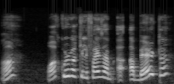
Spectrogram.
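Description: A man's voice: extremely high pitch, big pitch swings, fairly quick. A man with a Brazilian Portuguese accent in casual gaming chat, playful and exclamatory, thinking aloud as he crafts. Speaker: gamer co-playing.

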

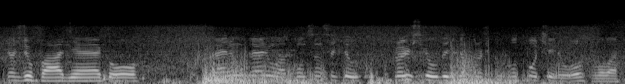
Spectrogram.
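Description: A man's voice: sits high, muffled recording. Young guy on a motorbike, helmet cam, swears a lot, wind blasting the mic. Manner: swearing, excitable, chatty. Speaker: motovlogger. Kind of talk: casual helmet-cam commentary. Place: outdoors riding a motorcycle. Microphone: helmet-mounted camera mic. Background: wind and motorcycle engine.

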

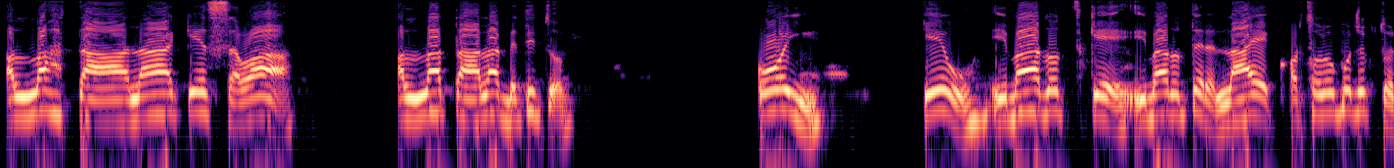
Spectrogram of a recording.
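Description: A man teaching a recorded lesson, explaining slowly and patiently and repeating each phrase with its translation. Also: sits high, no echo.

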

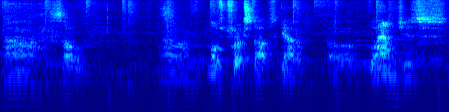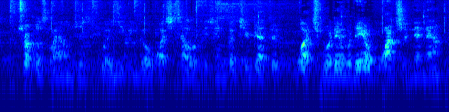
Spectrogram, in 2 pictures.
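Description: A man's voice: low voice, level tone, unhurried. A middle-aged man, a long-haul truck driver, talking easygoingly in an interview with lots of fillers and restarts. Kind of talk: relaxed conversational interview. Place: living room, seated on a sofa. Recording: roomy, distant, with music underneath.

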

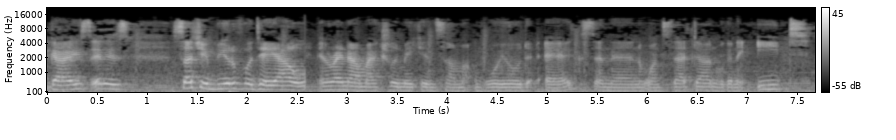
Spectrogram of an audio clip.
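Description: A woman's voice: on the low side, a bit bright. A young woman talking to her camera in a casual, upbeat vlog while on a beach vacation, giving a tour of a rental house. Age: young adult. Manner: chatty, upbeat, talks straight to camera. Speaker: lifestyle vlogger.

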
